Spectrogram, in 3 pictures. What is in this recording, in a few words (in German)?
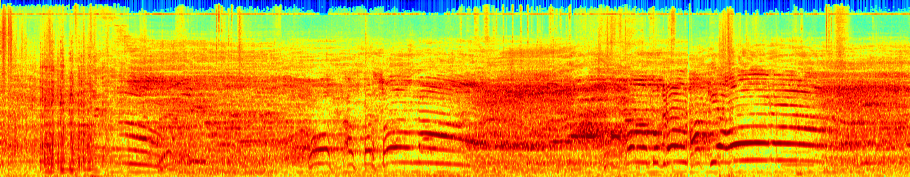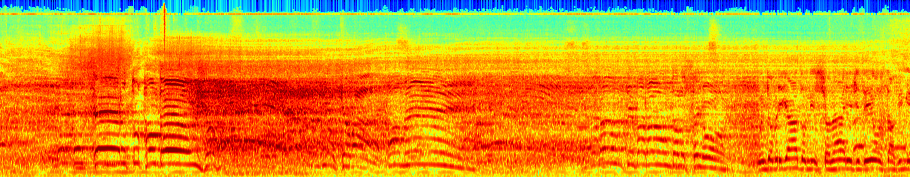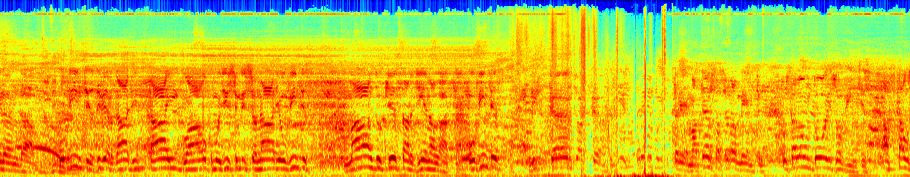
tv priester; Brasilien; Fieldrecordings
